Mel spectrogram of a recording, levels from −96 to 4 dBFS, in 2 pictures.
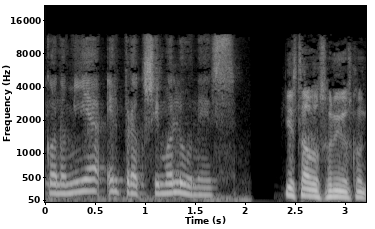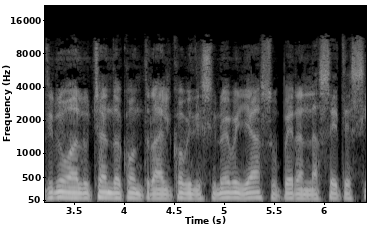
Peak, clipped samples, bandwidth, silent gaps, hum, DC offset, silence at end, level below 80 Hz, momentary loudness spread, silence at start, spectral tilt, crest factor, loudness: -12 dBFS; under 0.1%; 12.5 kHz; none; none; under 0.1%; 0 s; -48 dBFS; 7 LU; 0 s; -5.5 dB/octave; 16 dB; -28 LUFS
